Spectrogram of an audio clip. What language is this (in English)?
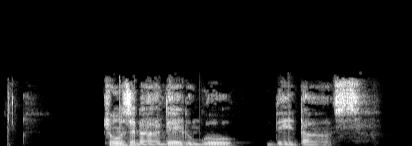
Balti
